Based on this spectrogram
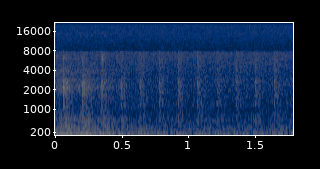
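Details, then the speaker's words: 2015 Audi A6 diesel, parked 3 years after a fully blocked DPF stopped it starting, first start after clearing codes: low, uneven, shaky idle that sounds like a misfire, with heavy smoke when revved. Cause not yet diagnosed. "okay to start it up a little bit shaky"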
